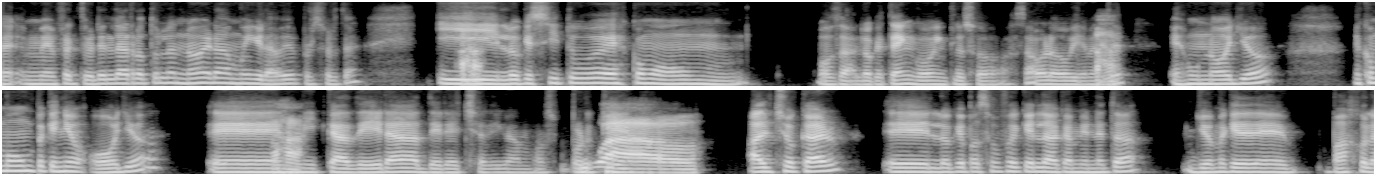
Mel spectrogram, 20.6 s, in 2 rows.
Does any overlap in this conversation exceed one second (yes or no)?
no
